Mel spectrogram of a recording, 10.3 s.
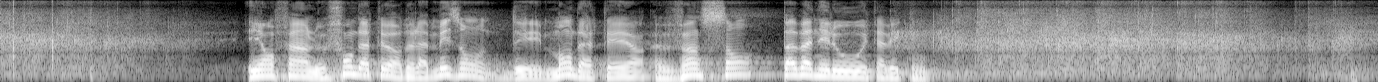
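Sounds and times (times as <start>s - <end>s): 
audience applause: 0.0s - 1.5s, 6.8s - 10.3s
speech: 1.8s - 7.2s.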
